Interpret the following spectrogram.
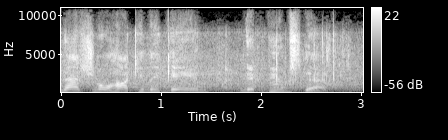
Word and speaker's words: Bjugstad: Coming off his 800th National Hockey League game, Nick Bjugstad. The J is silent.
